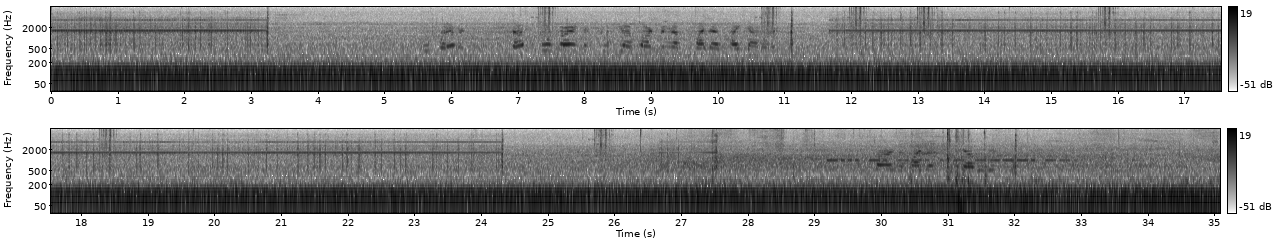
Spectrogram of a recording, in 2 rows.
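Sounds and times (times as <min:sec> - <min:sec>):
sharp clicks: 0:07.2 - 0:07.7, 0:10.6 - 0:24.4, 0:25.6 - 0:27.6
train rumbling over bridge: 0:24.5 - 0:35.0.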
